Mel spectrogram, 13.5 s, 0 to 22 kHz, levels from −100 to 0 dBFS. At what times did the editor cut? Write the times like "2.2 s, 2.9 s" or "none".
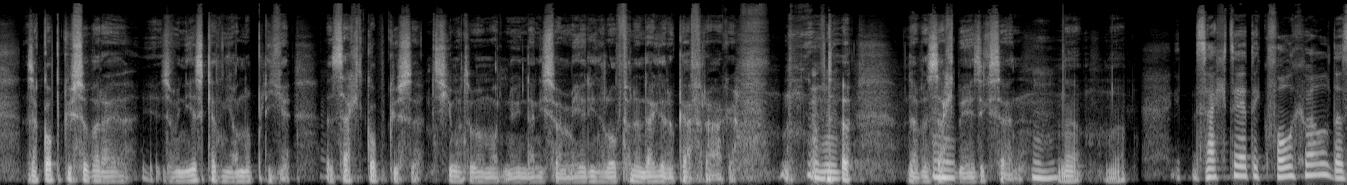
4.3 s, 9.5 s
